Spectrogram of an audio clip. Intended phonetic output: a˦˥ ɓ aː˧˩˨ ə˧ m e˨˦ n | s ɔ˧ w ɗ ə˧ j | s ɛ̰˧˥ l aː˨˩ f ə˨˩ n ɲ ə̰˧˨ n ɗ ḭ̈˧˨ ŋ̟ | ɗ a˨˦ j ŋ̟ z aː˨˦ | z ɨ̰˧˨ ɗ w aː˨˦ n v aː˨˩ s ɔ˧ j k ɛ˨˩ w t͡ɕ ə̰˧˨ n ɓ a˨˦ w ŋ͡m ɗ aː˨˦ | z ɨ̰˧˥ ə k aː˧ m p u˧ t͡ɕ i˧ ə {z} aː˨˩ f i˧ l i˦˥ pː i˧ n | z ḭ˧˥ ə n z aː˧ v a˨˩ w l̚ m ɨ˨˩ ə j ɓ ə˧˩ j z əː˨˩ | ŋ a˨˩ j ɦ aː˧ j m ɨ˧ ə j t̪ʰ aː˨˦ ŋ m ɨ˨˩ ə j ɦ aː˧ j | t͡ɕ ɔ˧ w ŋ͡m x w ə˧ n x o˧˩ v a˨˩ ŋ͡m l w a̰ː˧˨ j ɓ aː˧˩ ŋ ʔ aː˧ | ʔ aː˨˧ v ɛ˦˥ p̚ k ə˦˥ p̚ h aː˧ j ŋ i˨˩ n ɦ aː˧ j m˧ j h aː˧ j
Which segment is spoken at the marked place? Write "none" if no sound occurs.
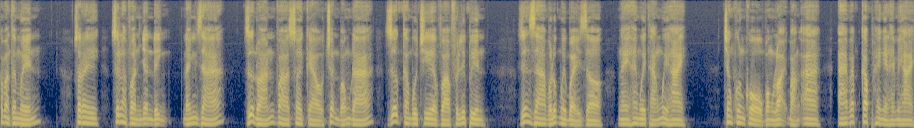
v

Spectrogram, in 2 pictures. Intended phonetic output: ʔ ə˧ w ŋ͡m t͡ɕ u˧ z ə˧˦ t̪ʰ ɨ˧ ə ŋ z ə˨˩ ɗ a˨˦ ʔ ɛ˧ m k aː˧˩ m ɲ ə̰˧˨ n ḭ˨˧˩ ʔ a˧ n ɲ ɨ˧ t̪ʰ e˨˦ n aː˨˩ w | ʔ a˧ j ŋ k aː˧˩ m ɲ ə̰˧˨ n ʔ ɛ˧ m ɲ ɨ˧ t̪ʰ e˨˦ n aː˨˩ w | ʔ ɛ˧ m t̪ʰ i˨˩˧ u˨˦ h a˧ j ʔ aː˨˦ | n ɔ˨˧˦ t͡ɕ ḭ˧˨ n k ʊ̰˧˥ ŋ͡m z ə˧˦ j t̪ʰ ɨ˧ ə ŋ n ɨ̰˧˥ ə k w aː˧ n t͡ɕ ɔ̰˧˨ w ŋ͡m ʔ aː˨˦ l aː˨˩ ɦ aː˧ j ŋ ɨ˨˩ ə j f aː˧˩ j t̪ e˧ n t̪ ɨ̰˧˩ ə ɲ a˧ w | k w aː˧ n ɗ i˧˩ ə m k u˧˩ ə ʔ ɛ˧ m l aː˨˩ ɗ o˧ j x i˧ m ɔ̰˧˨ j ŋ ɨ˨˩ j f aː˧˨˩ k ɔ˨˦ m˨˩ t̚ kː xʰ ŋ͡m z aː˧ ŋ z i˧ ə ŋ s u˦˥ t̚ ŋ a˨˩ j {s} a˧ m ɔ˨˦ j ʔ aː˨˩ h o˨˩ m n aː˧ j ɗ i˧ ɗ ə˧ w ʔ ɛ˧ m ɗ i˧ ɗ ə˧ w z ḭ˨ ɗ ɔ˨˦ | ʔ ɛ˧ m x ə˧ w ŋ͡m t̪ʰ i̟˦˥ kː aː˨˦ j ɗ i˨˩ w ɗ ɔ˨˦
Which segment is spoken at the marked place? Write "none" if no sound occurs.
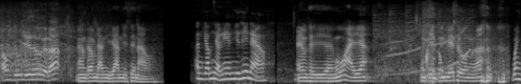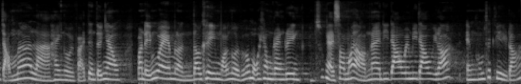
s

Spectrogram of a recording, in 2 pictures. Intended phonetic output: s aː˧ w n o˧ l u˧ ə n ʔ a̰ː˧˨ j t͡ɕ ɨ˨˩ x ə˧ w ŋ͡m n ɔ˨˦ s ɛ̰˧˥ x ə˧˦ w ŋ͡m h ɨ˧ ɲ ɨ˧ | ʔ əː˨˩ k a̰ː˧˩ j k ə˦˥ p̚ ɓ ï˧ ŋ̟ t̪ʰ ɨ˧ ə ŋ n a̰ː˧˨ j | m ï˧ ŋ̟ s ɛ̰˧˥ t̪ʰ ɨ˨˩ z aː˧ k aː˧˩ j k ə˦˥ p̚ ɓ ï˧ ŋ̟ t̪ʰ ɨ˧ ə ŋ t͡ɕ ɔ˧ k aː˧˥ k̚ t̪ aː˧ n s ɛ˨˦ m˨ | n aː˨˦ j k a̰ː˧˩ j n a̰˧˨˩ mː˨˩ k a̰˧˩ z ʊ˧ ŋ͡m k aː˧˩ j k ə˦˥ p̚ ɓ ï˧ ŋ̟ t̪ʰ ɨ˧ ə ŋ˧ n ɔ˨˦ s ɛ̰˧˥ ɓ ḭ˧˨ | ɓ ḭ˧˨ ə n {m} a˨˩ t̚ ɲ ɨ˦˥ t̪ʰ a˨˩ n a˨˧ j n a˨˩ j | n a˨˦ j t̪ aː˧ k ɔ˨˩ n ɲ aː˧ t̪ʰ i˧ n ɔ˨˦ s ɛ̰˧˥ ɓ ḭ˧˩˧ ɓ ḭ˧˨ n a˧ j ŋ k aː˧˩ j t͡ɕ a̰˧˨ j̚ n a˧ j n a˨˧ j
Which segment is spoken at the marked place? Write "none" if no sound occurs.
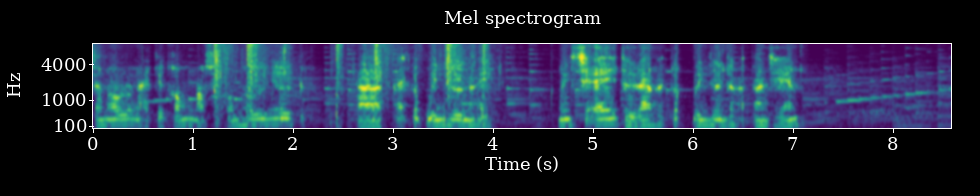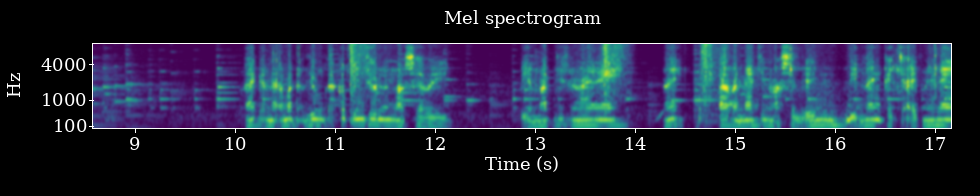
m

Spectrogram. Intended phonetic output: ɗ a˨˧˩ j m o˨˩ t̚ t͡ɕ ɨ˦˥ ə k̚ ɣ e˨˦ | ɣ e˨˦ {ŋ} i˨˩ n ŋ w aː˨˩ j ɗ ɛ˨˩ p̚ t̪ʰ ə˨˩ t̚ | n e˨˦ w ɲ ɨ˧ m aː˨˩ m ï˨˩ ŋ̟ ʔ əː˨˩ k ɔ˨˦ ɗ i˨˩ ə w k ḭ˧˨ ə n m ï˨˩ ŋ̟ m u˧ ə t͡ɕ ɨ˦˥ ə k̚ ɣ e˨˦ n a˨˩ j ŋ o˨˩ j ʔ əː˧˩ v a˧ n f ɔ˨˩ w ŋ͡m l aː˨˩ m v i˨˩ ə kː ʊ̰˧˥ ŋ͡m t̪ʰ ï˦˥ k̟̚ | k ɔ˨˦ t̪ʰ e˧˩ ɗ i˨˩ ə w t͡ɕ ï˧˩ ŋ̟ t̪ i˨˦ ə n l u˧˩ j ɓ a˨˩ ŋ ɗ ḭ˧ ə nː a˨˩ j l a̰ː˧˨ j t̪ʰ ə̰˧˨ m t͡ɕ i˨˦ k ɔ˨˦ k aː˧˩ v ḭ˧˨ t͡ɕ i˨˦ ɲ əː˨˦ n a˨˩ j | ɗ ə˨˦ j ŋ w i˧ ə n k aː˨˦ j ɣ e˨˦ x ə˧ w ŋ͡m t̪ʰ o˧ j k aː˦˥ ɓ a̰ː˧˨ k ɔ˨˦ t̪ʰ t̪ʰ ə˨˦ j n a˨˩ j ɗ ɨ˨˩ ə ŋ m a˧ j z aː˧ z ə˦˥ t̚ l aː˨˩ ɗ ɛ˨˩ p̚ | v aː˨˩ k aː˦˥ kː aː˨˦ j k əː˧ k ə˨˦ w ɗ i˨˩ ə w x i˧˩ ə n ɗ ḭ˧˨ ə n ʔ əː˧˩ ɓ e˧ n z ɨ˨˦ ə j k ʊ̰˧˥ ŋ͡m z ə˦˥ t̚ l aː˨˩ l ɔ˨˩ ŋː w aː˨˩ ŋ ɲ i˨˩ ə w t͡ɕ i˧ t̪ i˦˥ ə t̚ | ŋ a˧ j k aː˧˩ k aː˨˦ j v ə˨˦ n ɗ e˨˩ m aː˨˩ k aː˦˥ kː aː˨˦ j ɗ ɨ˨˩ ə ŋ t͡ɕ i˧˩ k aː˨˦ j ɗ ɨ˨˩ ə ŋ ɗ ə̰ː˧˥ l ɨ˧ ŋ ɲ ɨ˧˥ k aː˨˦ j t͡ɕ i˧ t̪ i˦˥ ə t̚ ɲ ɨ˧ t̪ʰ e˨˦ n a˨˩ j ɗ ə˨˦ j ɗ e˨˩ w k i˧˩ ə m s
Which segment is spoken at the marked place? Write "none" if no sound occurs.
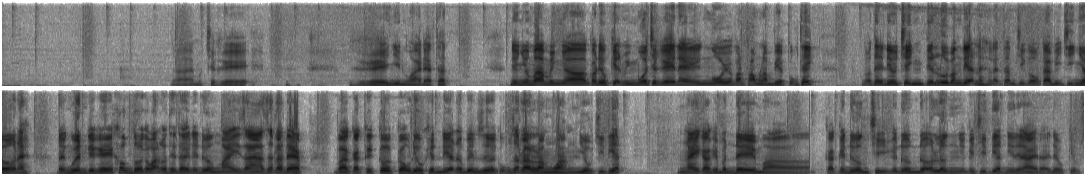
ɲ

